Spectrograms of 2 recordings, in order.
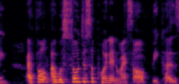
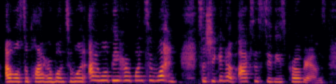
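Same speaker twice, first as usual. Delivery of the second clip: eager offer; 7 semitones higher than usual. Retold or imitated. Retold eager offer to agency.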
